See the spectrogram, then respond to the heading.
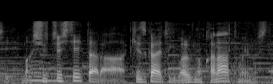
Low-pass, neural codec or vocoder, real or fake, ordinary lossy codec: none; none; real; none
